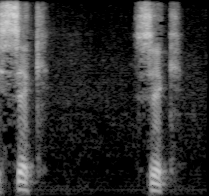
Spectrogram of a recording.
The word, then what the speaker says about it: Sikh: I like to, I like to give value in my life, but when I think of the Sikh people, Sikh, I think it's sick. I need to I need to say it right. Sick, sick.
